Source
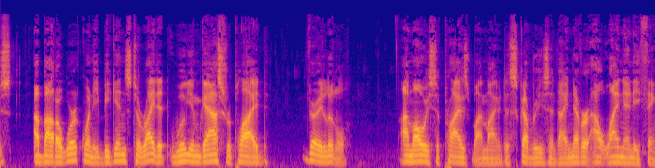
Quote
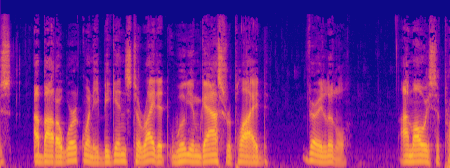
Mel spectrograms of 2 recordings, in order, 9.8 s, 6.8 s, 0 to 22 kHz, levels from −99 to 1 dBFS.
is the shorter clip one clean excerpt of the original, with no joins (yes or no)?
yes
